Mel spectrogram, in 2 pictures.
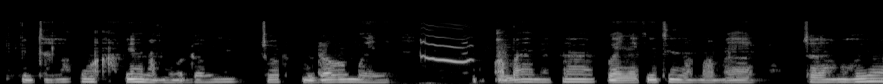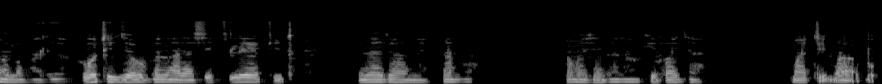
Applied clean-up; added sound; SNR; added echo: classical method log-MMSE.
